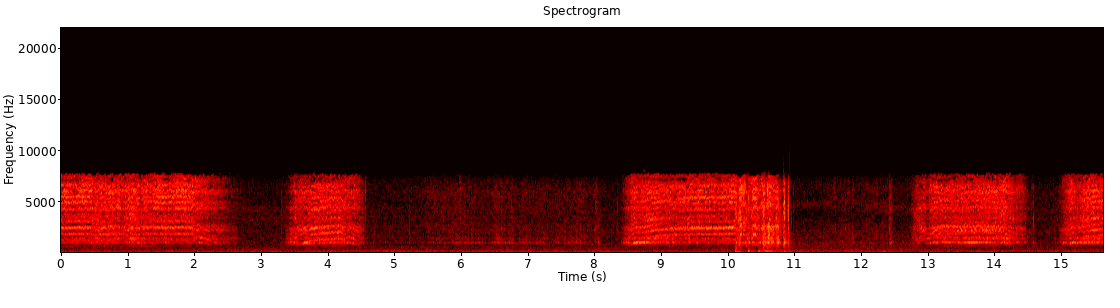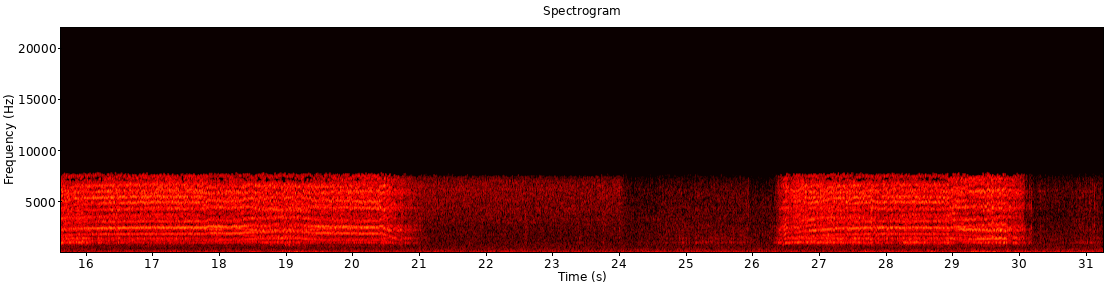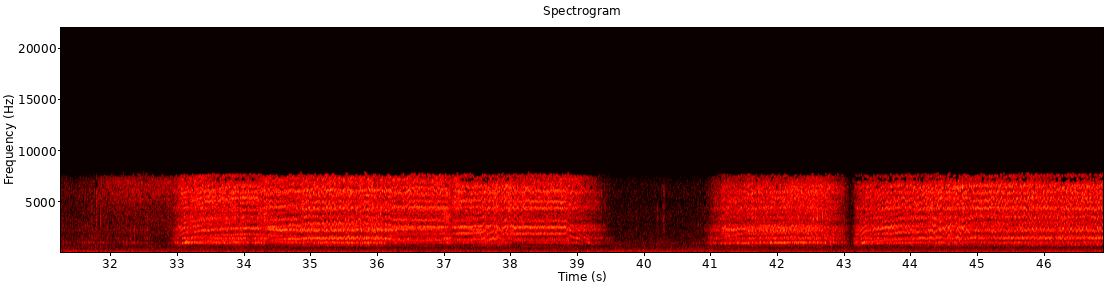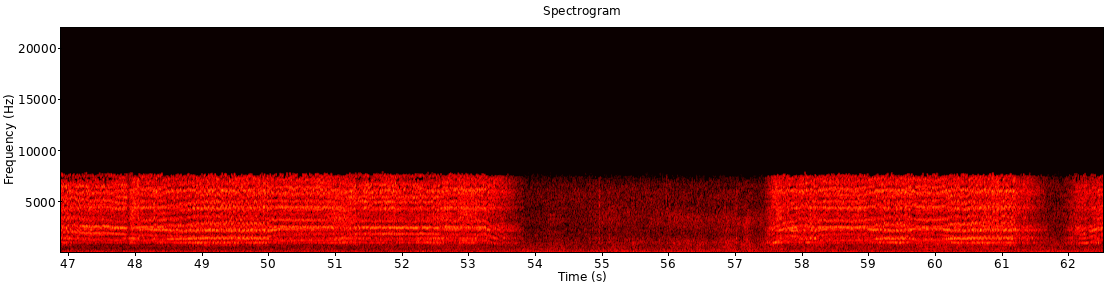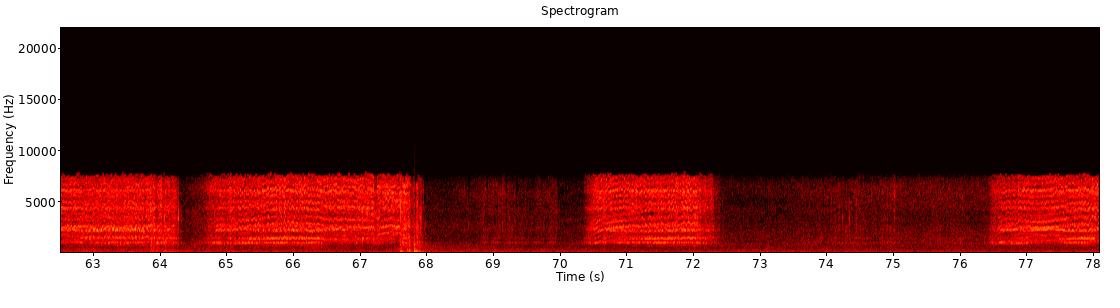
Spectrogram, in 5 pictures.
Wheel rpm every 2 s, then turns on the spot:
150, 40, 40, 20, 110, 60, 80, 90, 160, 160, 50, 0, 10, 110, 160, 60, 30, 150, 160, 130, 10, 110, 130, 160, 160, 160, 150, 30, 10, 130, 150, 100, 110, 160, 50, 50, 80, 10, 60.
4-8 10-12 30-32 54-56 68-70 74-76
